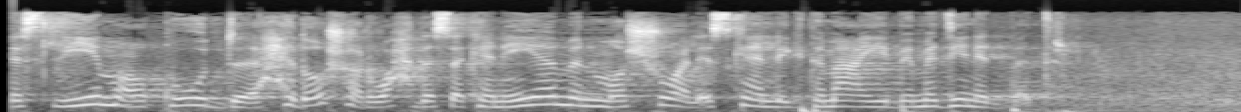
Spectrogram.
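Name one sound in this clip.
A young woman sings through a microphone.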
